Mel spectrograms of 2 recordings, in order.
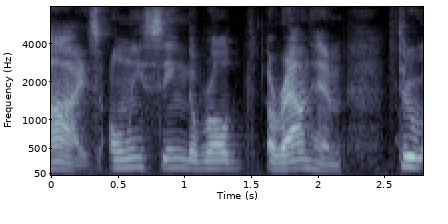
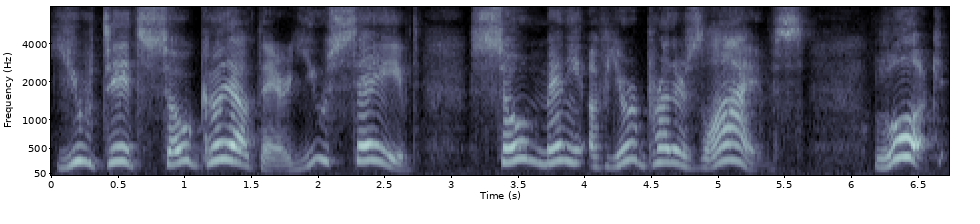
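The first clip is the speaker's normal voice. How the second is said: higher, slow, tender praise of a son; proud father; 7 semitones higher, 3 dB louder, slower than usual. Retold or imitated. Guilliman praising the wounded Marine, higher and tender. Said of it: "Guilliman approaches him and goes".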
